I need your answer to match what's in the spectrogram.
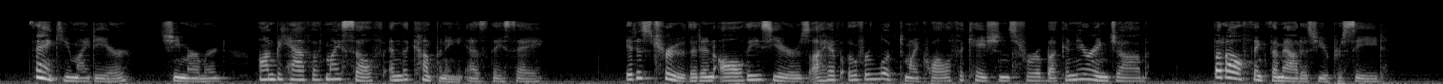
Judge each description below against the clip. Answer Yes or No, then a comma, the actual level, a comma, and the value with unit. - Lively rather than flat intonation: Yes, wide, 6.5 semitones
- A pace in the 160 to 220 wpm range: Yes, average, 170 wpm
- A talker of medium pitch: Yes, medium, 165 Hz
